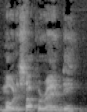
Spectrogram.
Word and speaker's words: modus operandi: stands for modus operandi remember modus operandi rhymes with Lotus candy but it ain't the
